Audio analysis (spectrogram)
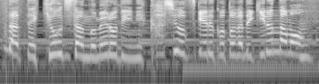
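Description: A man's voice: very high-pitched, very fast, pushed and bright, soft background music. An actor playing a cheerful, childlike young male band vocalist in an anime voice drama, with a bouncy, eager manner. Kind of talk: Japanese anime voice drama acting.

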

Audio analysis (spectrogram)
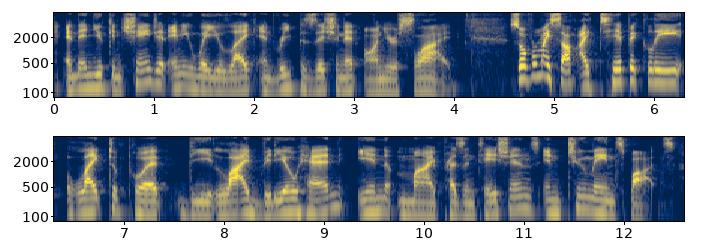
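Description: Tutorial host, male, 30s, mid-pitched, easygoing step-by-step explainer, close boom mic in a home studio. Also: unhurried. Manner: casual step-by-step explaining with restarts. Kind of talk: screen-recorded software tutorial. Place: small home studio indoors. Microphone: boom mic on arm near face.

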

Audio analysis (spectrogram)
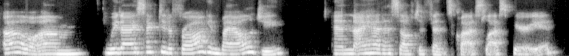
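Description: A woman's voice: a little high, normal speed, natural voice. A young woman playing a casual, hesitant teenage schoolgirl at a script read over a video call. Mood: friendly, hesitant. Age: young adult. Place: bedroom.

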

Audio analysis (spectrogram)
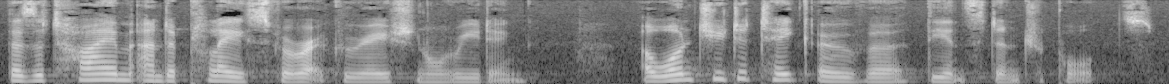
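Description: Casting: woman as stern female manager of a secret facility, lowish voice, curt, commanding, horror podcast. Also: moderate pace, darkish tone, lightly acted. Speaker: actor in sci-fi horror audio drama. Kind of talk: audio drama acting.

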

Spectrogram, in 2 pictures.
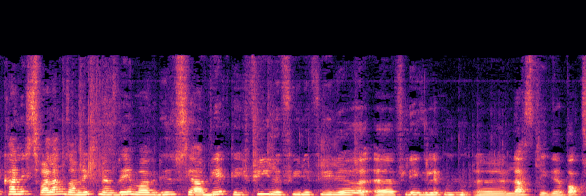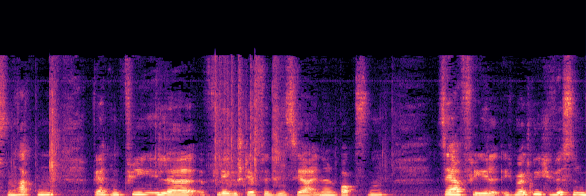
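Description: A woman's voice: mid-range voice, recorded from a distance. A woman in her forties chatting casually through a beauty box unboxing at home, rambling with lots of fillers and restarts. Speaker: beauty vlogger. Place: home room with shelves and warm lamps.

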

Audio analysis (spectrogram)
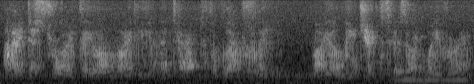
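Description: A man voicing an ancient, cold warmind AI in a robot frame, speaking in a measured, formal, whispery way for a video game cutscene. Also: on the low side, huge pitch swings, full character voice. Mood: calm. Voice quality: gravelly, whispery machine voice. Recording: noisy game capture.

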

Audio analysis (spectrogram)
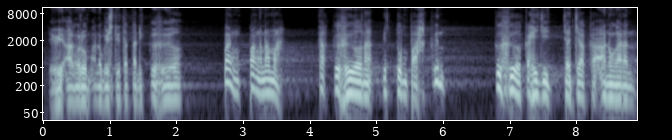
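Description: A man narrating a folk tale with a Sundanese accent, lively and dramatic. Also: medium pitch, slightly rough, long reverb tail. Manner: lively, with shouted sound effects. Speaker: storyteller.

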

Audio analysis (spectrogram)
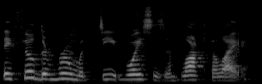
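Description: A woman narrating a children's storybook aloud in an expressive read-aloud style. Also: on the high side, normal speed, creaky.

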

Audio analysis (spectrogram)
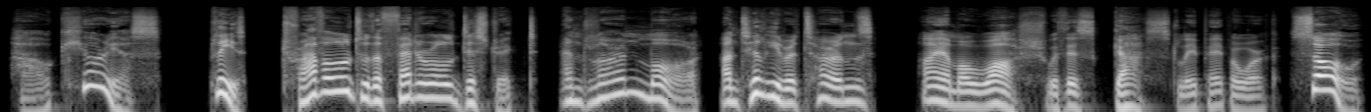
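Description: Pompous theatrical alien jedi master for a game, highish male voice, super animated, flowery grand wording. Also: dry recording, clean studio sound. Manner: florid, grandiose, theatrical diction. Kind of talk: video game character voice clips.

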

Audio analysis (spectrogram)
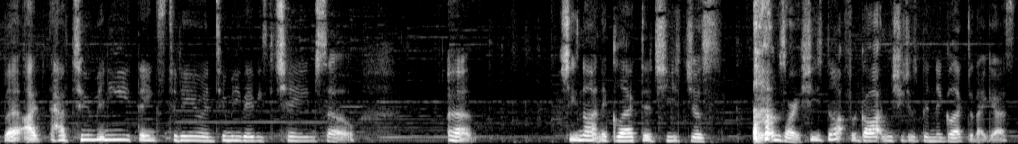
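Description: A woman with a hoarse, coughing voice, chatting casually to camera in a nursery at home and cooing softly over a baby doll. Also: mid-range voice, measured pace, poor audio. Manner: gushing, coos softly to the doll. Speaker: reborn doll collector vlogger. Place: home nursery room, indoors. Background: Christmas music playing.

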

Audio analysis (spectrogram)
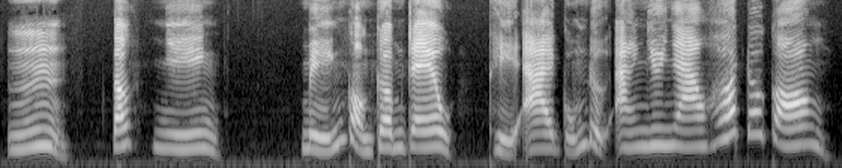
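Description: Middle-aged female vendor, kindly, obliging, cartoon, bright, fairly high, dry sound. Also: expressive, slow pace, no room sound, exaggerated voice. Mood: friendly. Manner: obliging, patiently explaining. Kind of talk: children's cartoon voice acting.

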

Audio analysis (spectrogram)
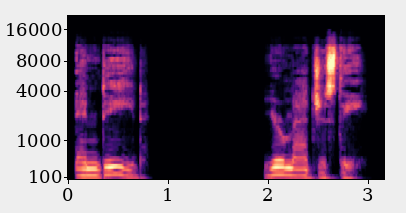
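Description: A woman voicing a deep, sly jackal. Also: expressive, drawn-out words, mellow, no echo, studio quality, exaggerated voice. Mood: scheming. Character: cunning male jackal, scheming and persuasive. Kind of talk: storybook reading.

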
